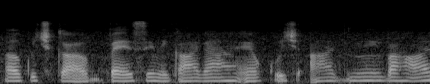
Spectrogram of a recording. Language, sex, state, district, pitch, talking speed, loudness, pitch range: Hindi, female, Maharashtra, Chandrapur, 165 Hz, 155 wpm, -28 LUFS, 160-175 Hz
